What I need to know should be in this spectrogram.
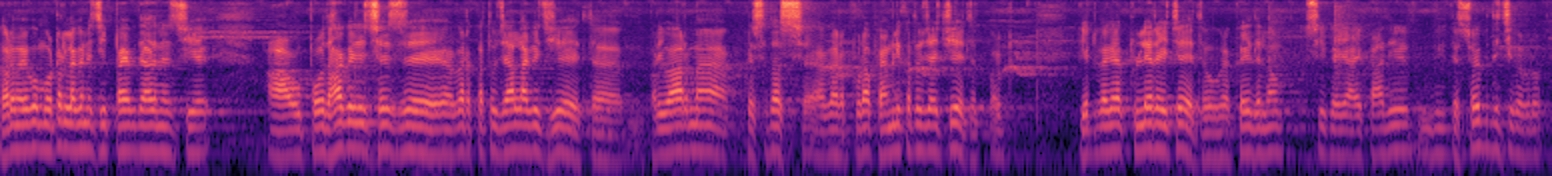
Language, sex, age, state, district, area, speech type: Maithili, male, 45-60, Bihar, Supaul, rural, spontaneous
